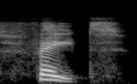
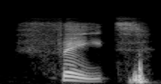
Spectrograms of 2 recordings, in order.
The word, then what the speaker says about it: fate: word that I wrote fate okay okay because I have the e in the end it's not pronounced every time a word ends with an e you don't pronounce it so the vowel before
